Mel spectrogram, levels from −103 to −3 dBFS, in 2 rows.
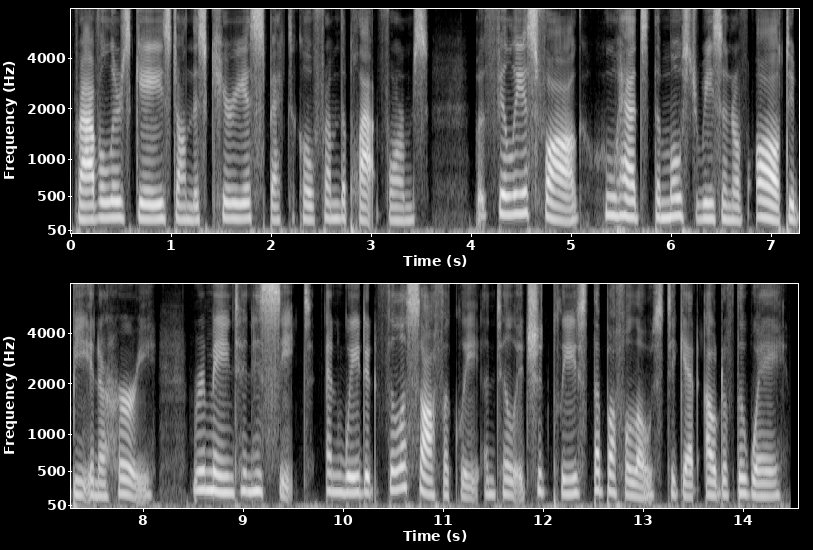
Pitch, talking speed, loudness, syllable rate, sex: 200 Hz, 180 wpm, -20 LUFS, 5.0 syllables/s, female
